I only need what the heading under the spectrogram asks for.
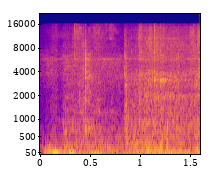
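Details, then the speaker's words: Yamaha Jupiter, first start after head reinstalled and very loose intake and exhaust valve clearances checked: starts on first crank with brief starter whirr, settles into steady, smooth idle without knocks; oil flowing well. "Nah, langsung hidup, sekali greng langsung hidup. Mesin halus ya, halus."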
